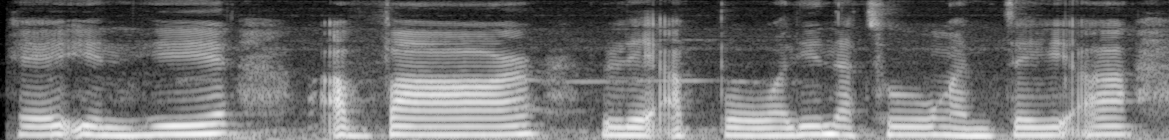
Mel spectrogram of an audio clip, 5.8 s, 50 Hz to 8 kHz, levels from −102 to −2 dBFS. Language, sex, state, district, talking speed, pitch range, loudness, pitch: Mizo, female, Mizoram, Aizawl, 135 wpm, 160-175 Hz, -15 LUFS, 170 Hz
